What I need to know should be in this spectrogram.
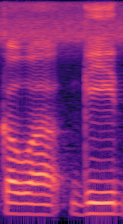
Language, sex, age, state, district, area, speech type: Hindi, male, 18-30, Uttar Pradesh, Pratapgarh, rural, spontaneous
